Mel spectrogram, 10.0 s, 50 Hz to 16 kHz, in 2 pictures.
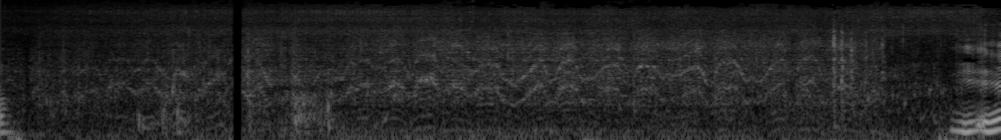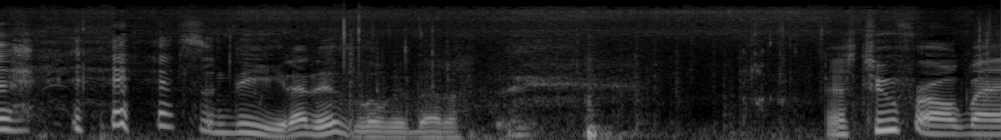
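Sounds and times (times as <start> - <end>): birds calling and chirping: 0.0 - 5.8
low outdoor background: 0.0 - 10.0.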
